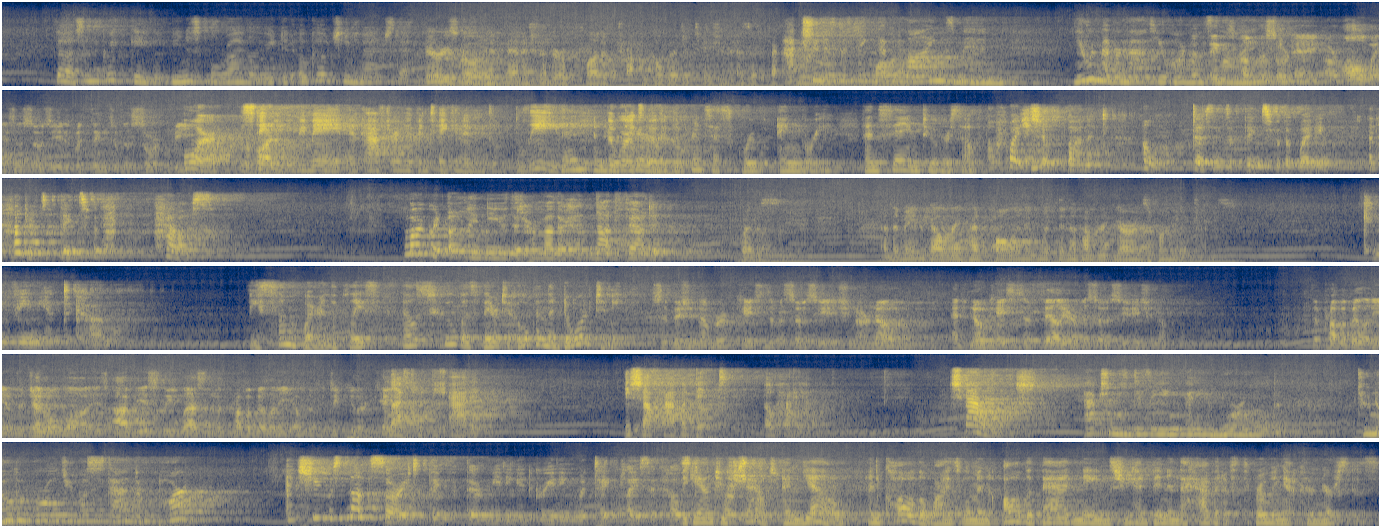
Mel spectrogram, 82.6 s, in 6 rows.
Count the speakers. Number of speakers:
7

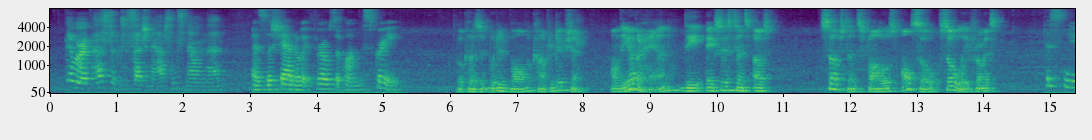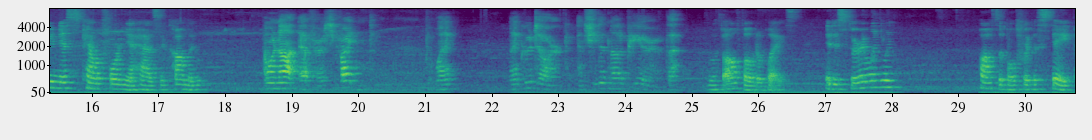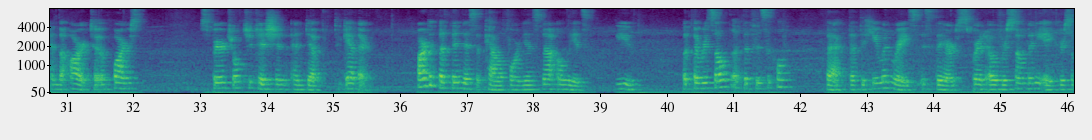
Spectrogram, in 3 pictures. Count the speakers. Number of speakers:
3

